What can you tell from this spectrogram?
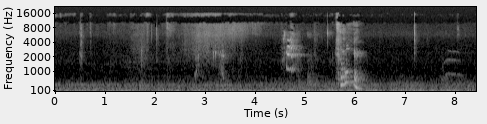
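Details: Luxe, a big female Bengal cat kept indoors as a pet, possibly still growing, gives a short squeaky meow with a bright, falling pitch. Softer chirps come just before it, and a woman talks to her affectionately around it.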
